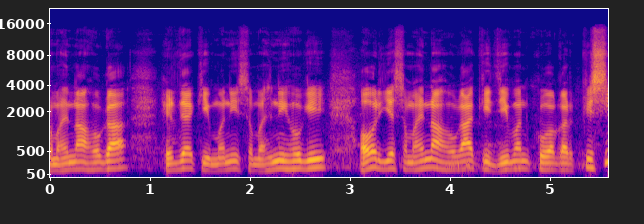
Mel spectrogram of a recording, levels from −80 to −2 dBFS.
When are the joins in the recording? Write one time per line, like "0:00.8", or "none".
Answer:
none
